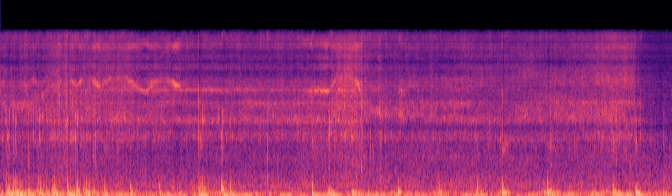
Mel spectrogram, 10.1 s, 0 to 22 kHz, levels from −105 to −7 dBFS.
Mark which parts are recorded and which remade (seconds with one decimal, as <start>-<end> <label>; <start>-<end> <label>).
0.0-10.1 remade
